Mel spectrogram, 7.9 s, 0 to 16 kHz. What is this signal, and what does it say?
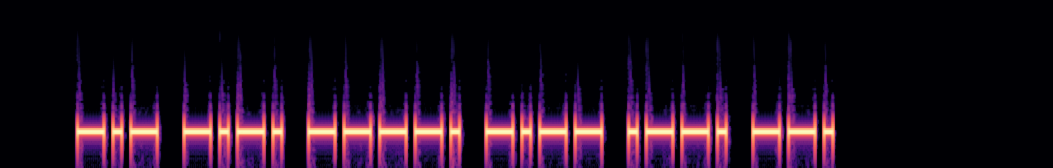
Morse code, heard as a keyed tone, about 18 wpm, 700 Hz. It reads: KC9YPG
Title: Speed Racing - USA 2x3 Call Signs 15wpm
